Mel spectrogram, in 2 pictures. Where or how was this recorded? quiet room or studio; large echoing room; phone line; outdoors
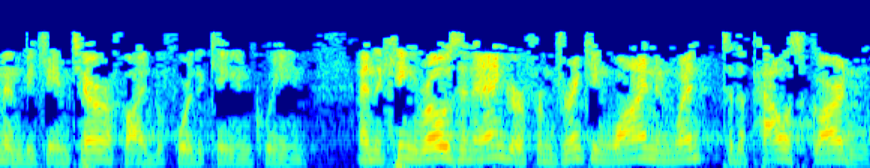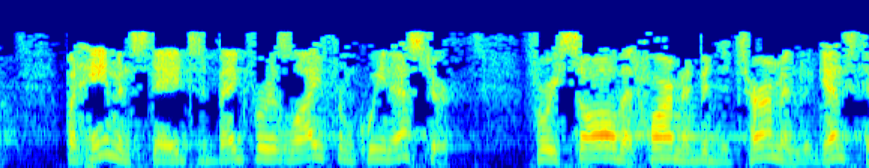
large echoing room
